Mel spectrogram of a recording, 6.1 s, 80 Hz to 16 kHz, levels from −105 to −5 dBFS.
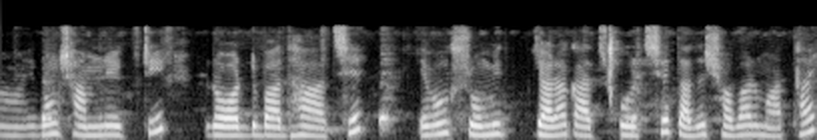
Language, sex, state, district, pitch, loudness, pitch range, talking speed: Bengali, female, West Bengal, North 24 Parganas, 235 Hz, -20 LUFS, 220-265 Hz, 125 wpm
